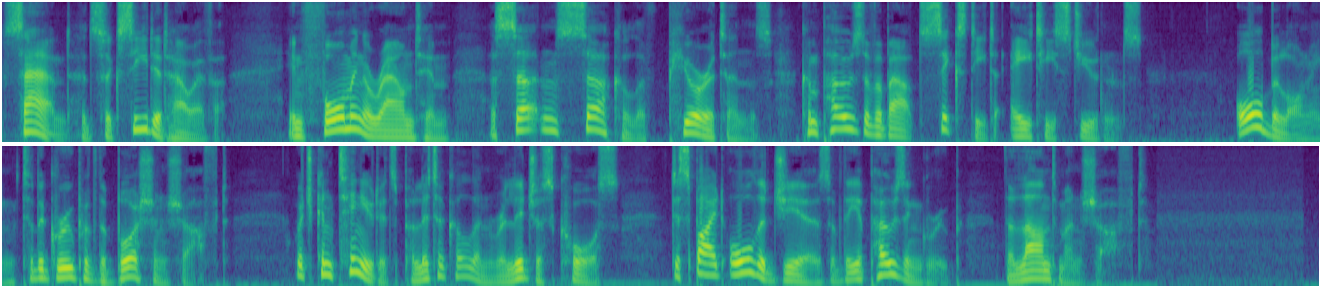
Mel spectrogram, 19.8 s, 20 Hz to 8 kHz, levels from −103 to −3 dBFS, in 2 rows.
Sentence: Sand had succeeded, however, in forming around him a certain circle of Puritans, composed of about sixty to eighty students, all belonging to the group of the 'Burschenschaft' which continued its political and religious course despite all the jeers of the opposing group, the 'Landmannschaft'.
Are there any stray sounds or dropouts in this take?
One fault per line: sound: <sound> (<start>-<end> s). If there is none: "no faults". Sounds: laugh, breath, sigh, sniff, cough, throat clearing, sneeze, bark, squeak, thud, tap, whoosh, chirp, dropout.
no faults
